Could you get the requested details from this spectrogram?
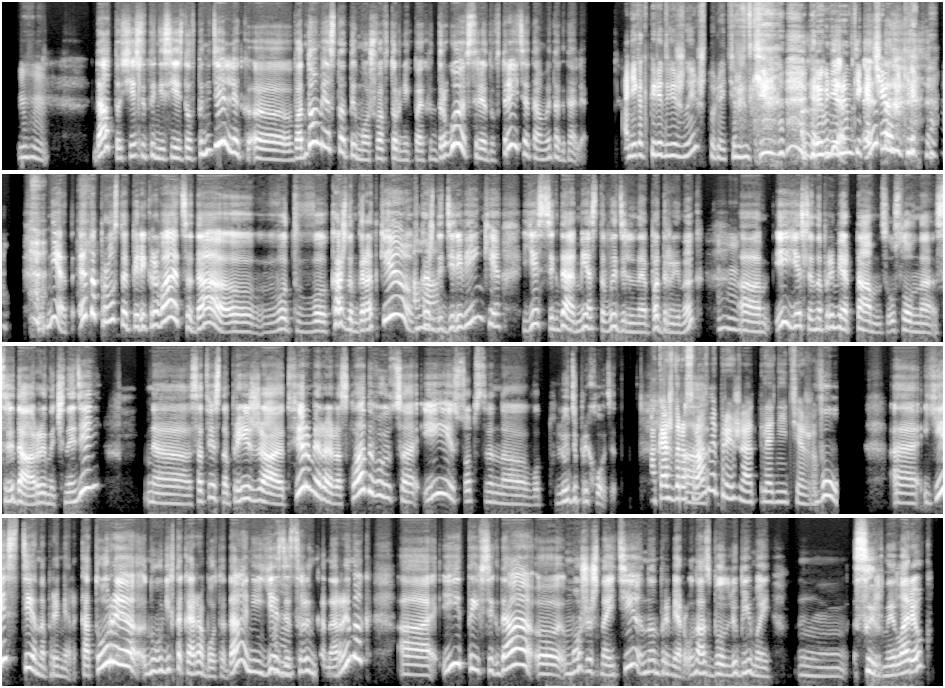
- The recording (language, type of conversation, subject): Russian, podcast, Пользуетесь ли вы фермерскими рынками и что вы в них цените?
- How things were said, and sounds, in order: laughing while speaking: "эти рынки, либо они рынки-кочевники?"; chuckle; laugh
